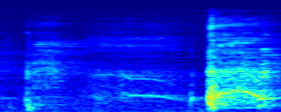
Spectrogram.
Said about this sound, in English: I'm getting these bad coughing fits. I apologize, listeners. Hopefully I wasn't wheezing throughout the entire pod.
